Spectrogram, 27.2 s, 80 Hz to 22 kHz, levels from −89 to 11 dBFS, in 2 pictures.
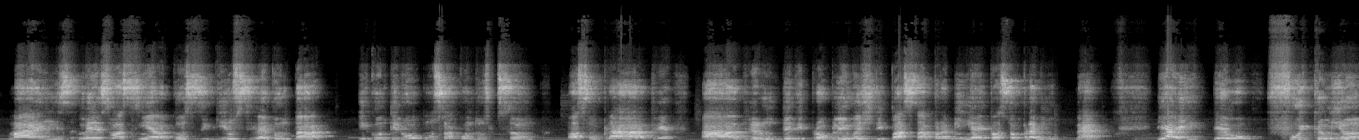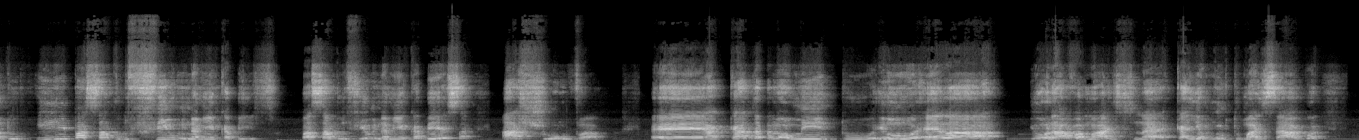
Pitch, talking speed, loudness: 250 Hz, 140 wpm, -15 LUFS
